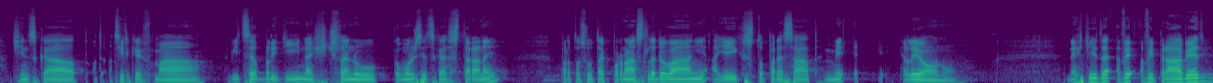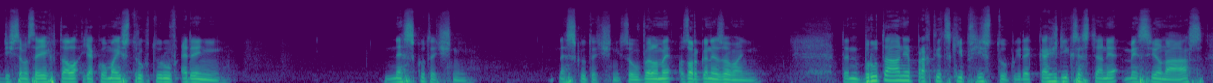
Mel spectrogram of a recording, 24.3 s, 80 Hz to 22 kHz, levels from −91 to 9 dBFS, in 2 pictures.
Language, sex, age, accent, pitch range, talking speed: Czech, male, 40-59, native, 110-135 Hz, 105 wpm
